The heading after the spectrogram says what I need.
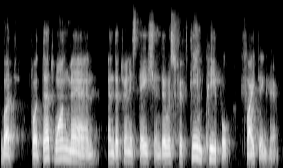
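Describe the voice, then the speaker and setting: A middle-aged man from Egypt with a somewhat low voice talks as an interview guest. He is emphatic, repeats key phrases and keeps checking in with "okay?" as he tells his story. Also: lively intonation, measured pace, darkish tone, dull audio.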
